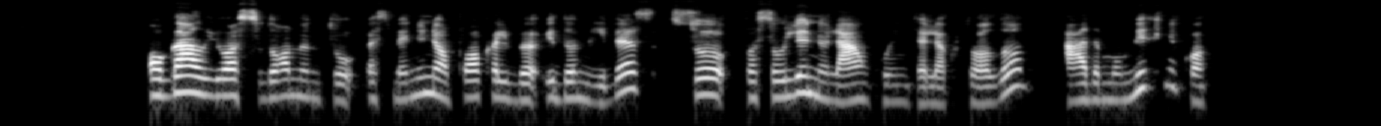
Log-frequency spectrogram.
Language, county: Lithuanian, Kaunas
